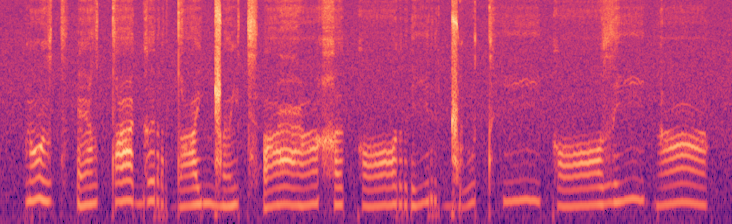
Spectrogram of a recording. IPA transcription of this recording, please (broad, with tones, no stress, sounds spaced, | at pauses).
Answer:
ɾ ɔ̃˧˥˧ z t͡sʼ ɛ̃˩˧ z tˤ ɛ˧˥˧ ɡ ə˧˥˧ r dˤ ɑ˩˧ j ŋ͡ǁ ə̃˩˧ j t͡sʼ ɑ˩˧ ʕ ɑ̃˩˧ χ ə˩˧ k ɔː˩˧ r ɾ i˩˥ r ɡ͡ǁ u˩˥ tʰ iː˧˥˧ k ɔː˩˧ z iː˧˥˧ ɡ ɑ̃˧˥˧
